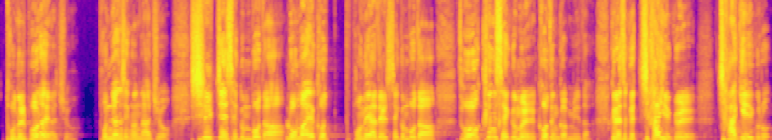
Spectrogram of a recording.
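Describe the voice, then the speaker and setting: A middle-aged man from Busan, South Korea, preaching a sermon as pastor in a church sanctuary, in an animated, jokey way with emphatic rising phrases. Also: high voice. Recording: long reverb of a large church hall.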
